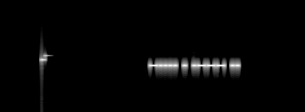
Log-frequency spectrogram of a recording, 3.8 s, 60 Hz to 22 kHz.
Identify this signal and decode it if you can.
Morse code, heard as a keyed tone, about 40 wpm, 700 Hz. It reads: 6EJI
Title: Four Challenging Letter-Number Combinations 40wpm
